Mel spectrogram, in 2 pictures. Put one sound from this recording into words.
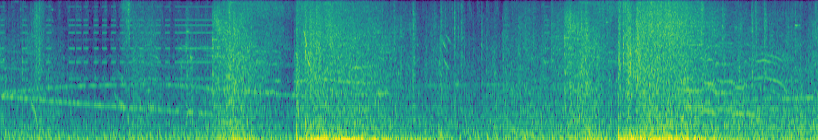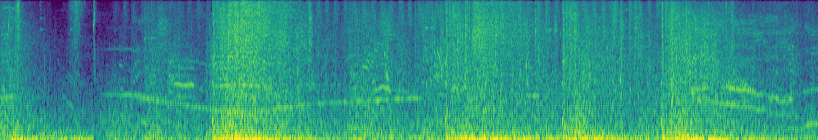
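Rockets whoosh as they are launched.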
